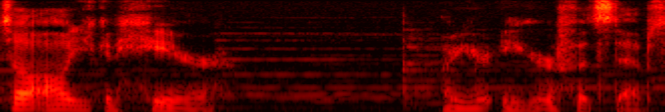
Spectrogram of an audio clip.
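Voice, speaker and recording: Music plays in the background. A man speaks at a very slow pace. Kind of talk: sleep story, guided meditation narration. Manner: gentle, calming, softly spoken.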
